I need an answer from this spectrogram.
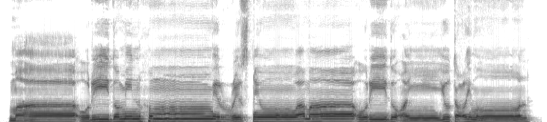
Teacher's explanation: اس آیت میں منہم کی میم ساکن ہے، اس کے بالکل ساتھ میں من کی میم مشدد ہے، تو ساکن میم کا مشدد میم میں ادغام کر کے اس کو غنہ کے ساتھ پڑھیں گے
